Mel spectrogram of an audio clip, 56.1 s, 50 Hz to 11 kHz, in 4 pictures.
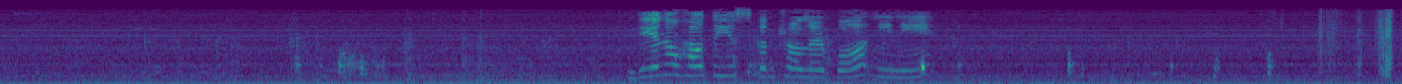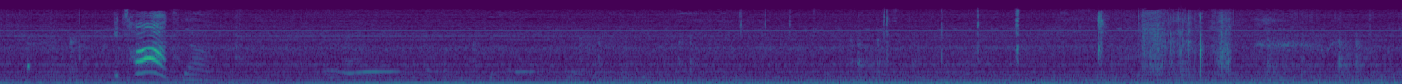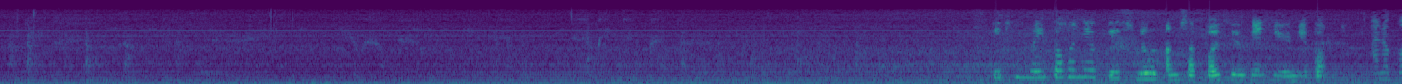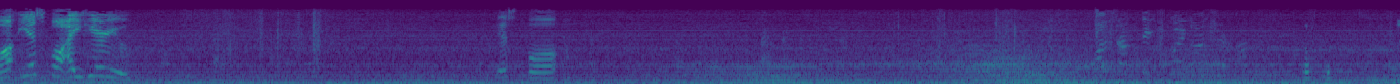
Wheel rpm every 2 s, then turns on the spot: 0, 0, 0, 0, 0, 0, 0, 0, 0, 0, 0, 0, 0, 0, 0, 0, 0, 0, 0, 0, 0, 0, 0, 0, 0, 0, 0, 0.
none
